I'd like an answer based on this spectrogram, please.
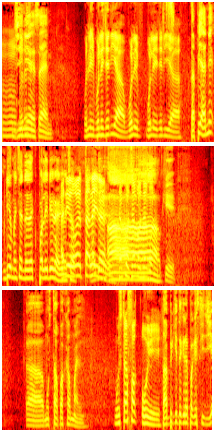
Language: Malay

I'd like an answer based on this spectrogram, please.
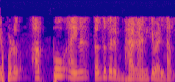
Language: Telugu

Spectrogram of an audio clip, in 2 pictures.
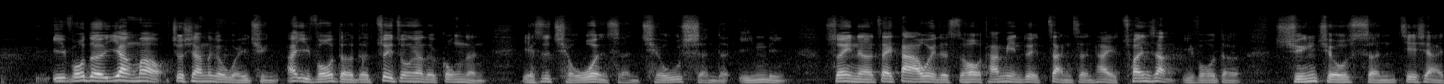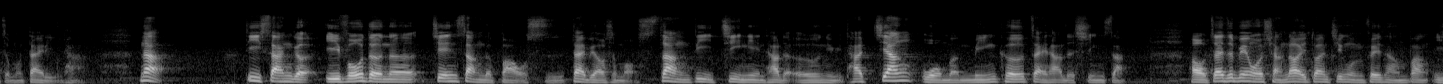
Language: Chinese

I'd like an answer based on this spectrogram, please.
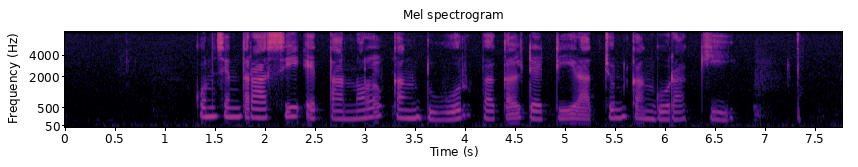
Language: Javanese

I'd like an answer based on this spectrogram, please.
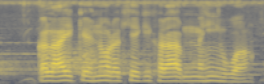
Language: Maithili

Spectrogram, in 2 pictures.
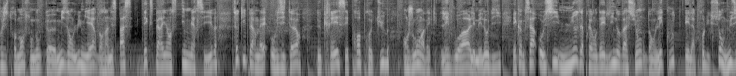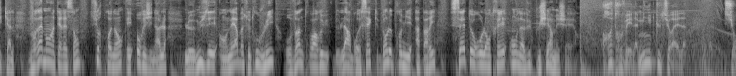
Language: French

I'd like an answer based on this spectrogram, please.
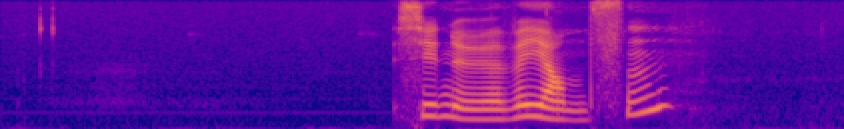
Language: Norwegian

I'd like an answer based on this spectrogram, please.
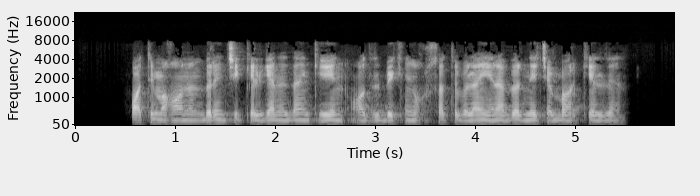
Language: Uzbek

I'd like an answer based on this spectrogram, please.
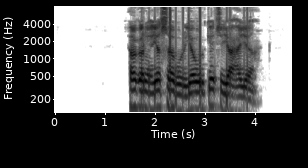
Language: Dargwa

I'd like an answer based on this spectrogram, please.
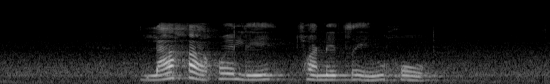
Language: Tswana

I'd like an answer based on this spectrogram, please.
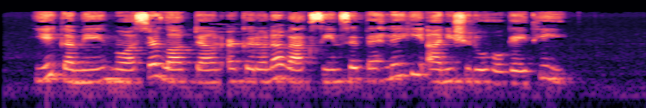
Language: Urdu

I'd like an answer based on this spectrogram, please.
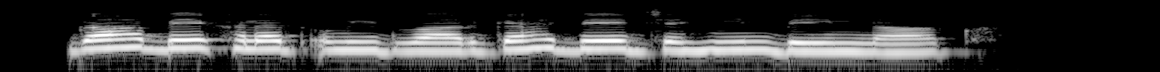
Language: Urdu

